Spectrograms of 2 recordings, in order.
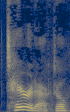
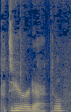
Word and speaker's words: pterodactyl: T is silent and pterodactyl not Patera dactyl that's not a word and then you have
